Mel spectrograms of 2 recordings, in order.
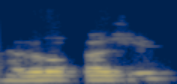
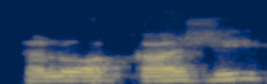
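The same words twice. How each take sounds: First: It is said fast. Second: It is said slowly.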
